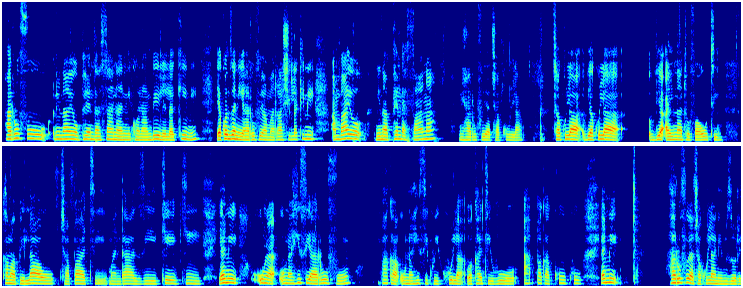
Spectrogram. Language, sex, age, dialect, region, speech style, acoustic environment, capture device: Swahili, female, 25-34, Kenya - Nairobi Sheng-influenced, Kenya, relaxed, nature, mobile / Linux / Chrome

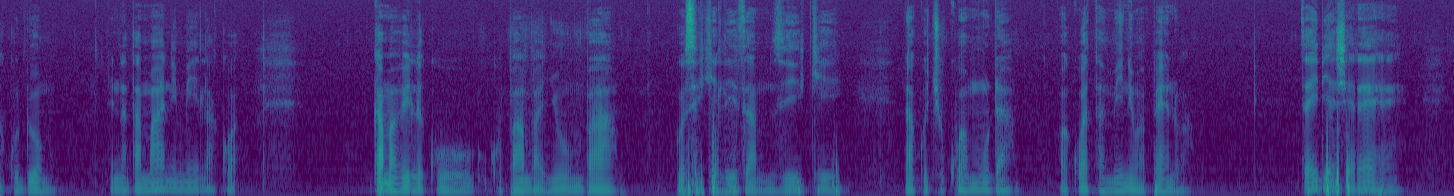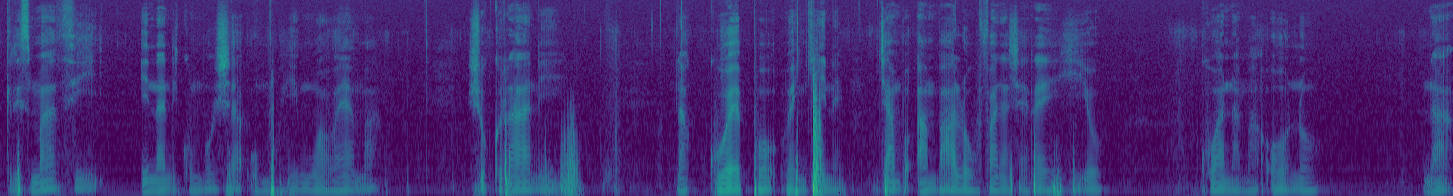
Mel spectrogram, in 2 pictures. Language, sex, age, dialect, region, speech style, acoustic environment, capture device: Swahili, male, 25-34, Kenya - Mombasa, Kenya, focused; nervous, silence, desktop / Windows / Chrome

